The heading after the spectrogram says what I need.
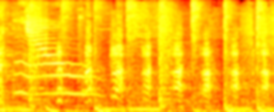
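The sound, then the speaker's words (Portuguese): Kitten meowing in a thin, weak, malnourished-sounding voice, giving several high, wavering meows in quick succession. “Ah, parecendo que gatinho... desnutrido, né?”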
